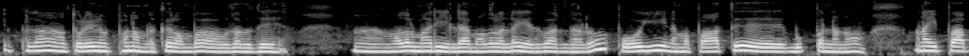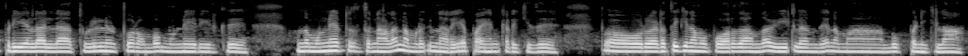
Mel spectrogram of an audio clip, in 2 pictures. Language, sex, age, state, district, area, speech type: Tamil, female, 45-60, Tamil Nadu, Erode, rural, spontaneous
